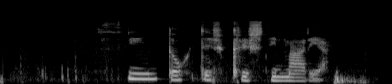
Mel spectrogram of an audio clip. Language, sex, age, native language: Icelandic, female, 9, Icelandic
